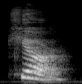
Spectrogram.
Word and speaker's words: cure: Sometimes UR-E combination जो है वो योर जो एक डिफ्थोंग है इस तरह से प्रोनाउंस किया जाता है, जैसे क्योर, CURE, क्योर, एंड्योर, प्योर, सिक्योर। तो यहाँ पर ये य नहीं है, यो है, यो।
